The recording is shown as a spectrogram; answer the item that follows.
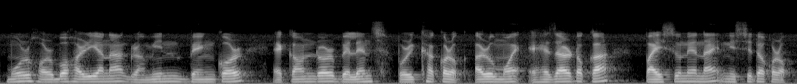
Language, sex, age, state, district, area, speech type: Assamese, male, 45-60, Assam, Charaideo, rural, read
